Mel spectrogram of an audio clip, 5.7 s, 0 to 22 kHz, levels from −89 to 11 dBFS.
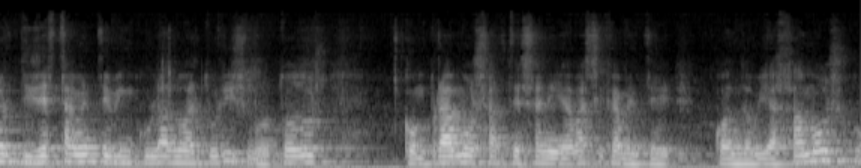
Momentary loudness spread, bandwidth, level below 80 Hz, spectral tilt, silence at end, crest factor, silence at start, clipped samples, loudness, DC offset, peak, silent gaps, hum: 7 LU; 11 kHz; -34 dBFS; -9.5 dB/octave; 0 s; 16 dB; 0 s; under 0.1%; -18 LUFS; under 0.1%; 0 dBFS; none; none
